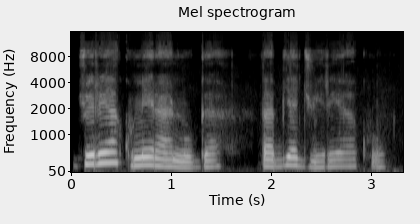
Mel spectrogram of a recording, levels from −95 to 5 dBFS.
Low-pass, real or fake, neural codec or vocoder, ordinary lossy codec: 14.4 kHz; real; none; Opus, 16 kbps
